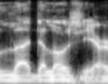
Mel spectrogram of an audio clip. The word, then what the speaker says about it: Delosier: This is Delosier, rhymes with enclosure, enclosure, from Maryville, pronounced Merville.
